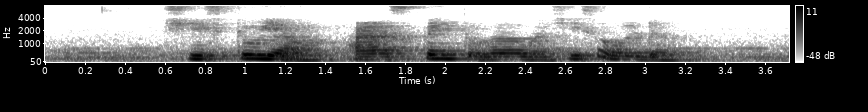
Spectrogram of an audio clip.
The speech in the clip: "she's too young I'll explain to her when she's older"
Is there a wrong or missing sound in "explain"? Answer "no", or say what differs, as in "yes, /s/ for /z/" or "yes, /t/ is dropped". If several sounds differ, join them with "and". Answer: yes, /k/ is dropped and /l/ is dropped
